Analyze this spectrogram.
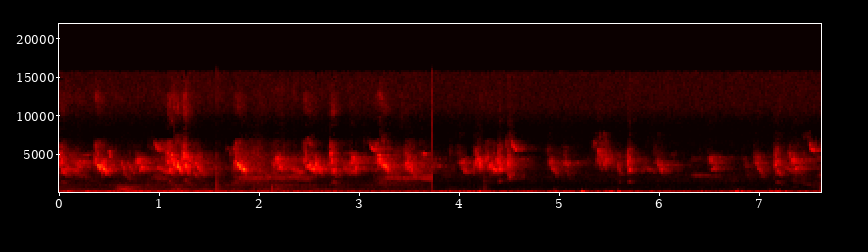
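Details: Singing birds pour out bright, fast chirps and short twittered phrases, with a constant low rumble underneath and a few soft knocks toward the end.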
